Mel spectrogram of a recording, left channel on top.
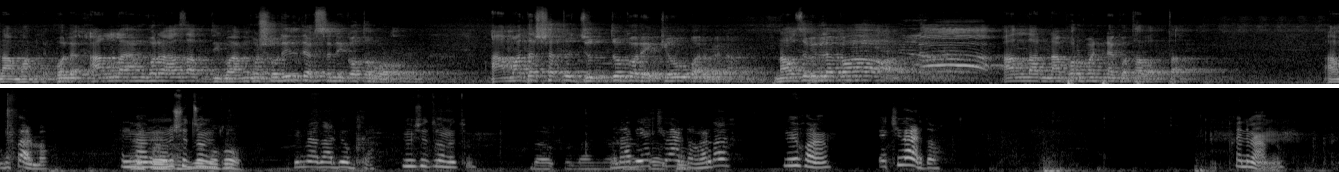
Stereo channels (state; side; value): different; both; correlation 0.00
